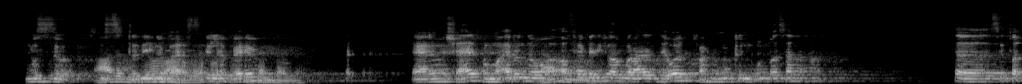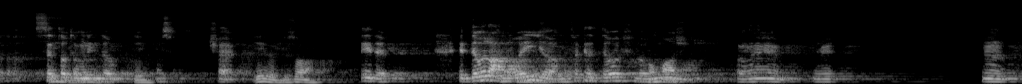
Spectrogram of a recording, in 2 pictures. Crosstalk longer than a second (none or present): present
